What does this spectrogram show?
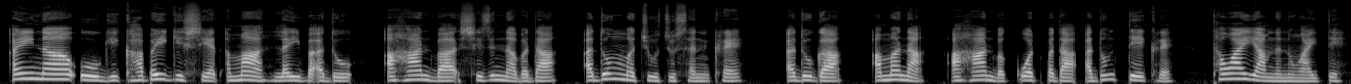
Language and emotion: Manipuri, neutral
